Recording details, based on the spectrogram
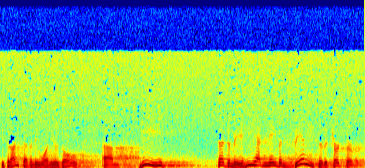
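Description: A man's voice: on the high side, animated, measured pace. A man preaching a sermon with emphatic rhetorical questions, recorded in a church. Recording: echoey hall on a tinny line.

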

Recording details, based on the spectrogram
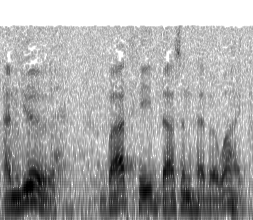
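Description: A man from Poland speaking English with a Polish accent as a guest preacher, giving a sermon with personal testimony in deliberate, halting non-native phrasing and wry asides. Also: medium pitch, lively intonation. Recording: dull lo-fi recording with faint hiss.

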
